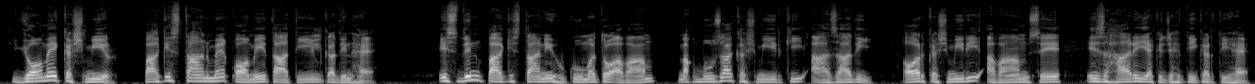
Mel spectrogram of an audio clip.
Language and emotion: Urdu, neutral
